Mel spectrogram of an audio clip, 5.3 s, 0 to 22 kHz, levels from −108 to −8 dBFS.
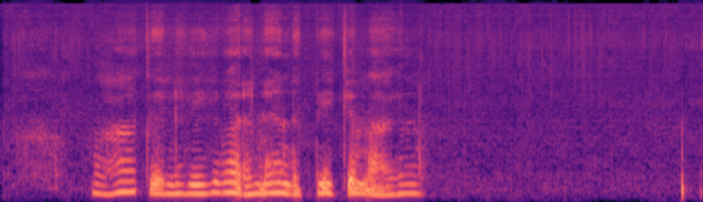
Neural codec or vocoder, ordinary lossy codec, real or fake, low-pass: codec, 44.1 kHz, 2.6 kbps, SNAC; none; fake; none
